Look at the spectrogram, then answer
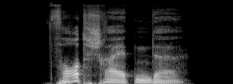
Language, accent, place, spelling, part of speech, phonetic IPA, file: German, Germany, Berlin, fortschreitende, adjective, [ˈfɔʁtˌʃʁaɪ̯tn̩də], De-fortschreitende.ogg
- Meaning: inflection of fortschreitend: 1. strong/mixed nominative/accusative feminine singular 2. strong nominative/accusative plural 3. weak nominative all-gender singular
